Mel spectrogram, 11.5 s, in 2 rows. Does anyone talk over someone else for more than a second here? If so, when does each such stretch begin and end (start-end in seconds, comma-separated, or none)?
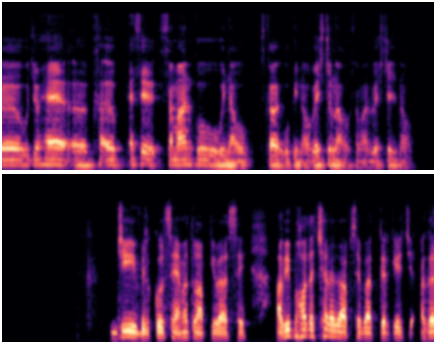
none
